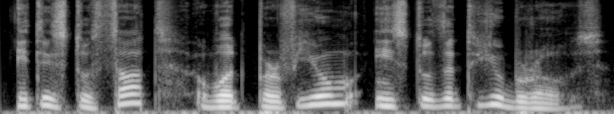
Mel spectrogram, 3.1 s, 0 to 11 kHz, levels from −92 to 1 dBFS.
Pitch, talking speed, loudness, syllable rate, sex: 155 Hz, 195 wpm, -18 LUFS, 5.5 syllables/s, male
